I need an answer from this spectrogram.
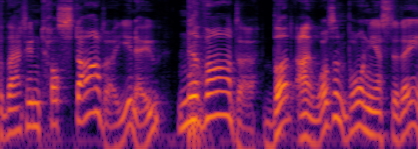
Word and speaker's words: Nevada: people of Nevada that I will pronounce it Nevada what's that there's a city in Iowa with the same name as pronounced Nevada I give up bring on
